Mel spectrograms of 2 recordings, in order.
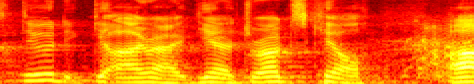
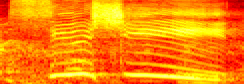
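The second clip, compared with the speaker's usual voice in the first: much higher shrieked Sushi; mock piercing squeal of the word Sushi; 9 semitones higher than usual. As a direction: screech it like the drunk girl in the crowd.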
